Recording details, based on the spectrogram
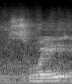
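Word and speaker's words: swai: And the fish is what we call it's spelled sway, S-W-A-I, so it's an imported fish, but it doesn't taste fishy.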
